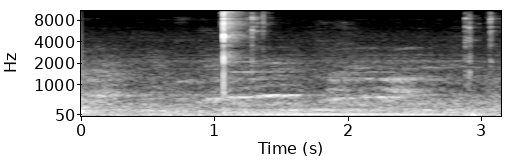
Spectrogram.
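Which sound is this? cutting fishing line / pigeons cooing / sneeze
cutting fishing line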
